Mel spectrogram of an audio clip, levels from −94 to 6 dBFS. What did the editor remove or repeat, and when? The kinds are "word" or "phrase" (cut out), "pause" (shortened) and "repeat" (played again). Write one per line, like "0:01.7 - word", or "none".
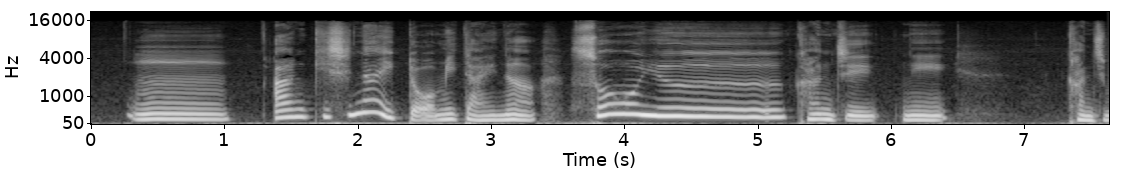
0:06.0 - pause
